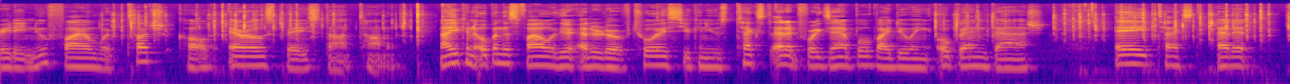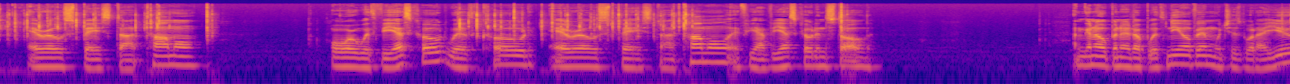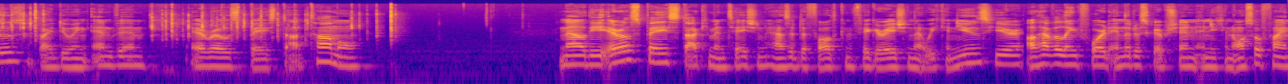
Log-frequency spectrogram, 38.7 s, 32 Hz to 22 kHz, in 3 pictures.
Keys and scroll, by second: 0.8-4.5 typing, 9.1-15.0 typing, 17.3-20.3 typing, 21.3 Return, 25.5-29.3 typing, 29.7 Return.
